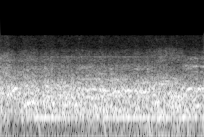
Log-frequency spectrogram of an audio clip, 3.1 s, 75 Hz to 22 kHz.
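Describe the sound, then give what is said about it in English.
Apollo 11 rocket engines roar at liftoff in a loud, continuous, deep rumble that holds steady throughout, thick with low-end power and slightly muffled, as if heard through an old recording. “All engine running. Liftoff. We have a liftoff.”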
